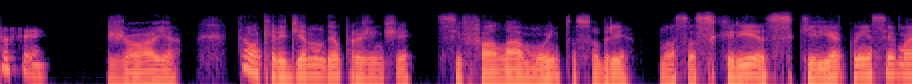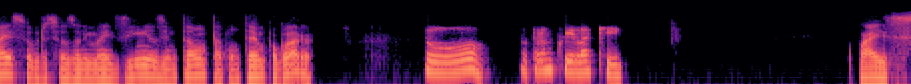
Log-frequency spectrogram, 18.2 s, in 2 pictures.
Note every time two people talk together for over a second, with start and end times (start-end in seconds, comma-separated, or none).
none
